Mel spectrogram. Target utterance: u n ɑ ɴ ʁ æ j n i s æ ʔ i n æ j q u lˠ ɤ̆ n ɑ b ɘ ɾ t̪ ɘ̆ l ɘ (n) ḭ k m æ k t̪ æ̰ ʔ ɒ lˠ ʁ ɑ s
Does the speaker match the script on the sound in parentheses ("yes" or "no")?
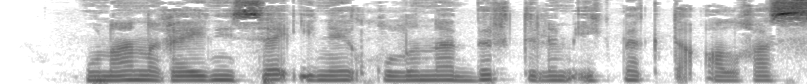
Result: no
